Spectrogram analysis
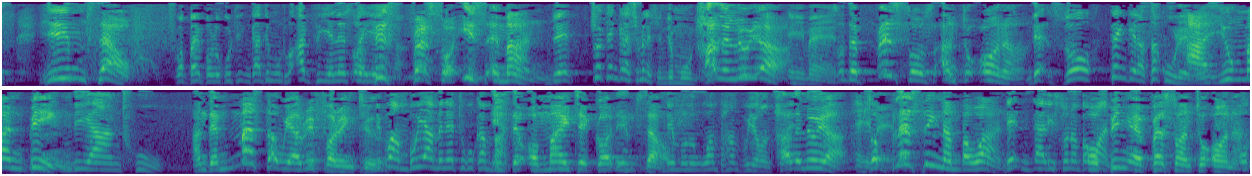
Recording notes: Preached During the Week of Jubilee at Word Alive Blantyre City Church on 9th February 2023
